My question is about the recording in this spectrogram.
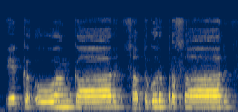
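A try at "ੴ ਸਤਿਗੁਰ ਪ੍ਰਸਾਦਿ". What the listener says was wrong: एक ओंकार कठा नहीं बोल देना, एक ओंकार सतगुर प्रसाद,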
